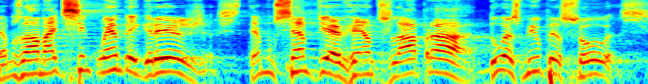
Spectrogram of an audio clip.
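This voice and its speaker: Raising and projecting his high voice, a man talks at a fairly slow pace with a bright, sharp tone and ordinary pitch variation. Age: 70s. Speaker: pastor. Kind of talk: sermon. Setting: church conference with congregation.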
